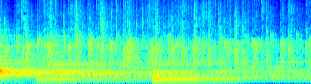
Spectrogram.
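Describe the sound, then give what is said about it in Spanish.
A church audience claps steadily throughout during a sermon, a dense crackle of many hands, layered over sustained organ-like keyboard chords that shift pitch partway through. “yo no vine para recibir aplausos, yo vine para traerle la palabra de Dios.”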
